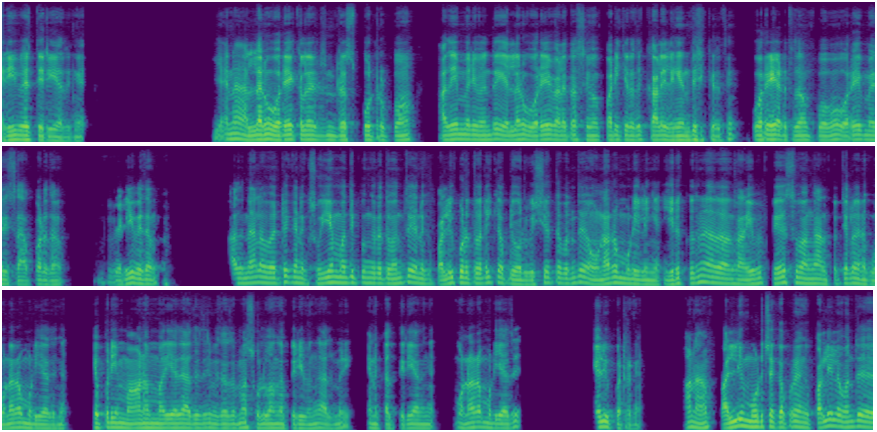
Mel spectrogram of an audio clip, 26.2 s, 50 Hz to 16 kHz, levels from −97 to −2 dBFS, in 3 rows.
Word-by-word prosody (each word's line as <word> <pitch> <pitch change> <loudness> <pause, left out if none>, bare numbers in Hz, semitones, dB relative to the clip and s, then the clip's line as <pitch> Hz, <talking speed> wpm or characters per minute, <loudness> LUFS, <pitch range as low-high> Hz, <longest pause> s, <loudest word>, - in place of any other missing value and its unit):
தெரியவே 115 +2 +5
தெரியாதுங்க. 95 -2 -1 1.4
ஏன்னா 140 +1 +2
எல்லாரும் 120 +2 +6
ஒரே 120 +2 +6
கலர் 120 -2 +3
டிரெஸ் 110 0 -1
போட்டிருப்போம். 110 0 -1 0.3
அதே 120 +3 +5
மாதிரி 125 -1 +2
வந்து 115 +3 0
எல்லாரும் 120 +1 +2
ஒரே 115 +3 +4
வேலைதான் 115 +1 0
செய்வோம். 110 -1 -2
படிக்கிறது 115 0 0
காலையில 115 -2 +4
எந்திருக்கிறது 110 +2 -2 0.3
ஒரே 120 +2 +5
இடத்துக்கு 110 -1 0
தான் 110 -4 -4
போவோம். 110 +3 0
ஒரே 115 +2 +1
மாரி 115 -1 0
சாப்பாடுதான். 100 0 -5 0.5
வெளி 110 +7 0
விதம். 115 -3 0 0.8
அதனால 135 +3 -1
வன்ட்டு 135 +3 +1
எனக்கு 125 -3 -4
சுயமதிப்புங்கறது 140 -1 0
வந்து 135 +5 -2
எனக்கு 120 -3 -4
பள்ளிக்கூடத்து 135 +3 +1
வரைக்கும் 140 +2 -1
அப்படியொரு 110 -4 -1
விஷயத்தை 135 +6 -3
வந்து 135 +4 -2
உணர 120 +6 +1
முடியலைங்க. 105 -4 -1
இருக்குதுன்னு 130 +6 -1 0.3
நெறைய 110 +1 +2
பேர் 130 - -6
பேசுவாங்க. 135 -3 +1
அது 110 - -4
பத்திலாம் 125 +2 -1
எனக்கு 100 -2 -2
உணர 115 +3 +2
முடியாதுங்க. 100 -1 -2 0.3
எப்படி 125 +2 +1 0.2
மானம் 115 +1 +2
மரியாதை 115 +1 +2
அது 110 0 -1
இதுன்னு 115 0 -3
வித 105 +1 -2
விதமா 115 +3 -2
சொல்லுவாங்க 110 0 -1
பெரியவங்க. 105 +1 -2
அது 100 - -8
மாதிரி - - -6 0.2
எனக்கு 105 -1 -4
அது 100 - -11
தெரியாதுங்க. 105 -1 -2 0.3
உணர 120 +3 +1
முடியாது. 110 -2 -1 0.8
கேள்விப்பட்டிருக்கேன். 135 0 -1 0.4
ஆனா, 130 -3 +2 0.2
பள்ளி 145 +6 +5
முடிச்சக்கு 140 -1 +3
அப்புறம் 145 +1 0
எங்க 120 - -2
பள்ளியில 155 +5 +3
வந்து 145 +3 +1
115 Hz, 165 wpm, -25 LUFS, 110-130 Hz, 1.4 s, எல்லாரும்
